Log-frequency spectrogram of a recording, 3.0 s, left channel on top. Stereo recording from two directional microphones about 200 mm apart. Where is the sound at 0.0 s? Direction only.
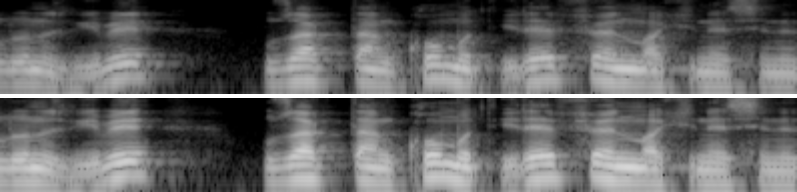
45° right (ahead or behind).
